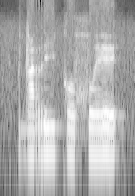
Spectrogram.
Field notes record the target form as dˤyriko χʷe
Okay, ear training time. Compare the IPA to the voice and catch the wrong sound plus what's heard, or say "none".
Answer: y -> i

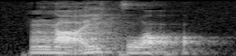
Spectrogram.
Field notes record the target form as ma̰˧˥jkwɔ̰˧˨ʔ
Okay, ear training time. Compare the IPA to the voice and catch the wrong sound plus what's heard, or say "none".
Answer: m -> ŋ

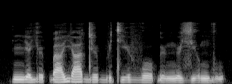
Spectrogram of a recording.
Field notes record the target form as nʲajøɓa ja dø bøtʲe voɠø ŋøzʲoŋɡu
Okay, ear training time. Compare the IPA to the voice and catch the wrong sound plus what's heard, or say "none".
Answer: e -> ø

